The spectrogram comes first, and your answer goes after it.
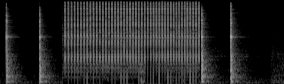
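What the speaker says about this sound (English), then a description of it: "So here's some loud noises of hammerings." A hammer strikes metal earring wire in a jewelry workshop: a few sharp isolated taps, then a rapid dense burst of metallic blows for over a second, followed by two more single hits, close and loud.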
